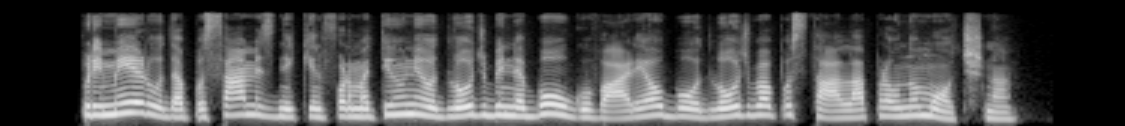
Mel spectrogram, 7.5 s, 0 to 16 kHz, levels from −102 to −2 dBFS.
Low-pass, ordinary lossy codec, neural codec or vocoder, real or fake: 10.8 kHz; none; none; real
